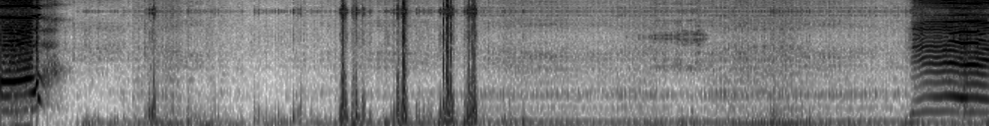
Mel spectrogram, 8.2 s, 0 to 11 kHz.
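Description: Engine of a Chevy Blazer-based 4x4 pickup running at a distance with a low rumble that builds a little in the seconds before the end, with a few sharp knocks about three to four seconds in.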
